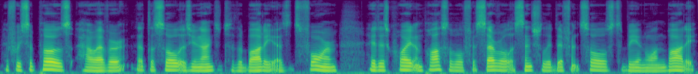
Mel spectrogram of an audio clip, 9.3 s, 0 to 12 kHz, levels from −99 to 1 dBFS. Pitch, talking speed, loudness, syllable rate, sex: 120 Hz, 185 wpm, -19 LUFS, 5.9 syllables/s, male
